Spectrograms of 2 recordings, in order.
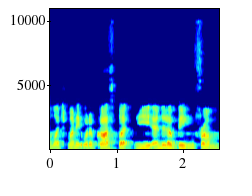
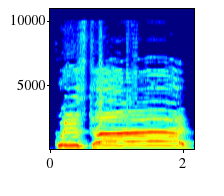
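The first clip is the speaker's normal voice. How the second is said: big high game-show shout; announcer shout; 10 dB louder than usual. Acted. Host hypes the quiz segment with a big shout.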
